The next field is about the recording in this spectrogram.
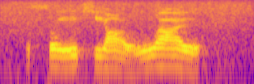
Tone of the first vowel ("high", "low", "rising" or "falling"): rising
